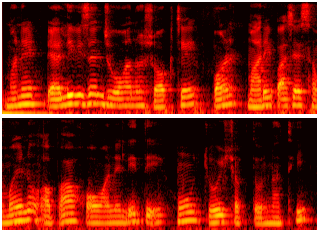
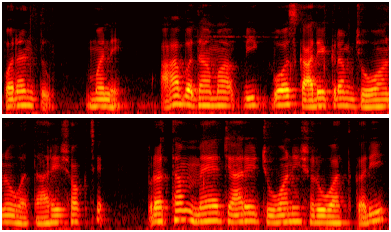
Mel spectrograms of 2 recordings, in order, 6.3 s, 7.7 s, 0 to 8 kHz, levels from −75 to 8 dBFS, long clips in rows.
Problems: constant background noise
